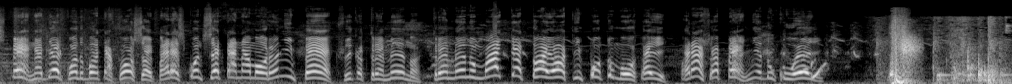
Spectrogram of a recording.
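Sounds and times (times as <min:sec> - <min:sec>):
speech: 0:00.1 - 0:10.1
wooden chair cracking and collapsing: 0:08.9 - 0:10.1.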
